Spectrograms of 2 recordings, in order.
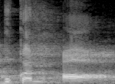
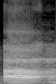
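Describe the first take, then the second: First: The vowel is heavy and thick. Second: The vowel is light and thin. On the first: The speaker calls it wrong. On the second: The speaker calls it right. "Tetap tarqiq ini yang harus dijaga"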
